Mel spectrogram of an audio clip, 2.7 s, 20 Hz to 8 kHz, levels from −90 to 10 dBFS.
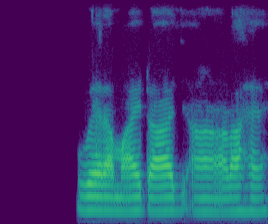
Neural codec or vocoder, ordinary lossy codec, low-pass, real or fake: none; Opus, 32 kbps; 7.2 kHz; real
